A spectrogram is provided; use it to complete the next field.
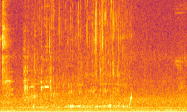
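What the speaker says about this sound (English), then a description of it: "fill up the water bottle." Water pours faintly into a water bottle in the Project Zomboid video game, a quiet, brief trickle heard alone.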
